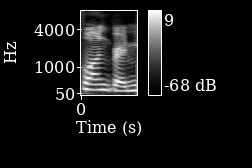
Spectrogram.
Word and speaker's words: Lundgren: Did you ever see He Man, the He Man movie with Courteney Cox and Dolph Lung- Lundgren? – What's how do you fucking say his name? Uh, Dolph Lundgren. – Yeah. Lundgren. Uh, no, never saw it.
